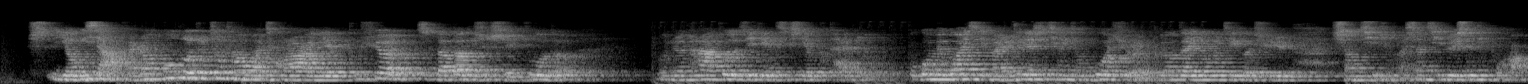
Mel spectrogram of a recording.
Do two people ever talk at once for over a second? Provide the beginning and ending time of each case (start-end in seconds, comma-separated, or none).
none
